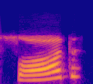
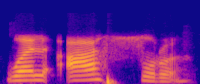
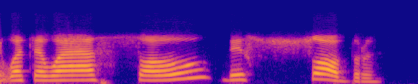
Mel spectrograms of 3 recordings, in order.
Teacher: So lips out when we say sad. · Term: thick sound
